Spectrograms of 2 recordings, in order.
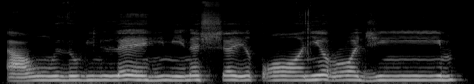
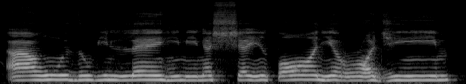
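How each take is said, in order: The two takes are said the same way.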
